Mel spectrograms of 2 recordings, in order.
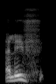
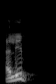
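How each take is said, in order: First: It is said with air pushed out audibly. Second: It is said without the breathy air release. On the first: The speaker calls it right. "উপরের দাঁতগুলো নিচের ঠোঁটে রেখে এভাবে বাতাস বের করে" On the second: The speaker calls it wrong. "এভাবে যেন না হয়"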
